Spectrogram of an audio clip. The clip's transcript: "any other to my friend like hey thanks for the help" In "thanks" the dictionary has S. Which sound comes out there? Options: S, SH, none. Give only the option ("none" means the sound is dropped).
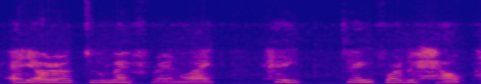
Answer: none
